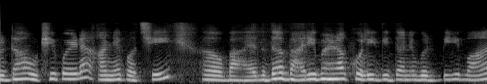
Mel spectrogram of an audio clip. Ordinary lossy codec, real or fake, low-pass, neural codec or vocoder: none; fake; 7.2 kHz; codec, 16 kHz, about 1 kbps, DyCAST, with the encoder's durations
